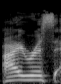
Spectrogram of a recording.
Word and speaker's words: Iris: Well, this Idris. – Okay, Idris. – Say her name. – Her name is Iris Apfel. – Thank you. Iris. She's a wrinkle-free 96-year-old Barbie because it's hard to do wrinkles in plastic.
